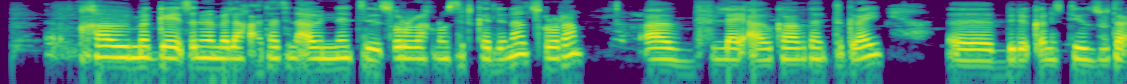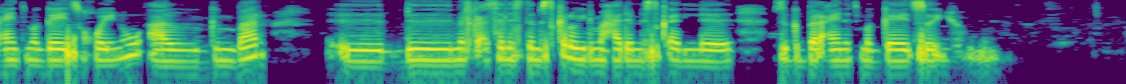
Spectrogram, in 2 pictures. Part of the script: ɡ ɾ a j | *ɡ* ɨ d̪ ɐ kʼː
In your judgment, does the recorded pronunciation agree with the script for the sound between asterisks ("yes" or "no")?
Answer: no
